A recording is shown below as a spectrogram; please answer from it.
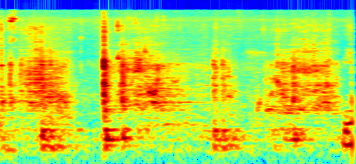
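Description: Water is poured into a pot of washed rice for khara pongal, heard as close splashing, gurgling surges that come in short repeated bursts.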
